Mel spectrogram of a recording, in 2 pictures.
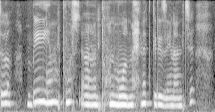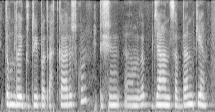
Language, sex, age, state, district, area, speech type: Kashmiri, female, 18-30, Jammu and Kashmir, Kupwara, rural, spontaneous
